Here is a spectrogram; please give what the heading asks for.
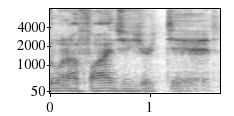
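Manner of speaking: low, quiet, growly menace fading to a near hush; menacing bear. Retold or imitated. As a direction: loom over them like a hunting beast. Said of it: "Or he said".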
